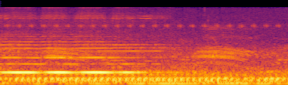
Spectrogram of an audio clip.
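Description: A crow cawing twice, faintly, over a held background music note that fades out about a second in.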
